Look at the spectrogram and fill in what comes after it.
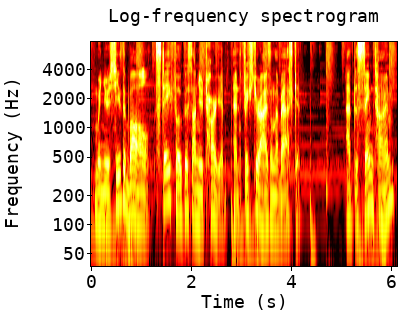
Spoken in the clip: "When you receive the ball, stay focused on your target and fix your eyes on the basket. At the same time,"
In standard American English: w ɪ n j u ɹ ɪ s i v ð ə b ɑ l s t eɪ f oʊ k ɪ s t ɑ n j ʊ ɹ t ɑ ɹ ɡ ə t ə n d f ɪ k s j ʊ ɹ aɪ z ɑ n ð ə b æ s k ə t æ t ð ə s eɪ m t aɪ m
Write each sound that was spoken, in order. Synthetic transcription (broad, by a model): w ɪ n j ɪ ɹ ɪ s i v ð ə b ɑ l s t eɪ f oʊ k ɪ s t n j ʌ ɹ t ɑ ɹ ɡ ə t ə n f ɪ k s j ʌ ɹ aɪ z n ð ə b æ s k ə t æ t ð ə s eɪ m t aɪ m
